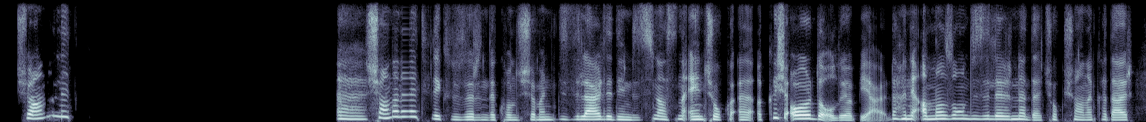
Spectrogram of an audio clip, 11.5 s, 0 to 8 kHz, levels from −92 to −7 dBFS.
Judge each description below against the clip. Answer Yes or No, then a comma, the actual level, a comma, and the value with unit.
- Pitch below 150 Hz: No, high, 190 Hz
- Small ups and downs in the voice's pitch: No, average, 4.7 semitones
